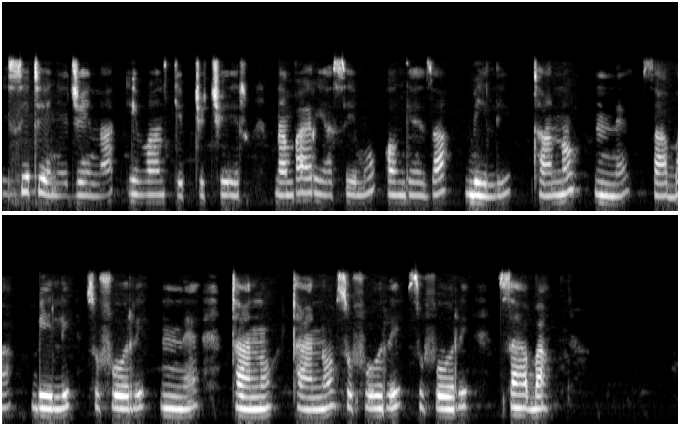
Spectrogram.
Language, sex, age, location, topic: Swahili, female, 18-24, Kisumu, government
